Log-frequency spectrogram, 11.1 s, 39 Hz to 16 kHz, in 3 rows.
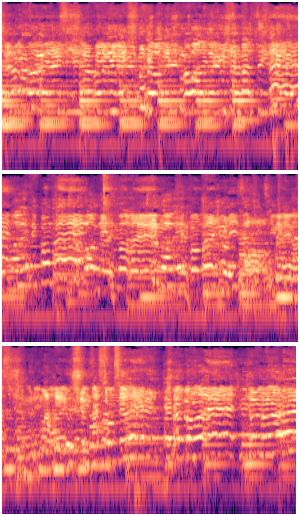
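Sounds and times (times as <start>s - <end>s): operetta singing with vibrato: 0.0s - 11.0s
piano chords: 0.0s - 11.0s.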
